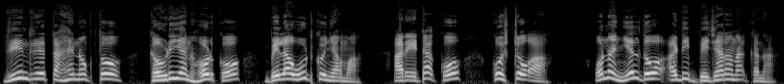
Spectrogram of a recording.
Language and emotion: Santali, angry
